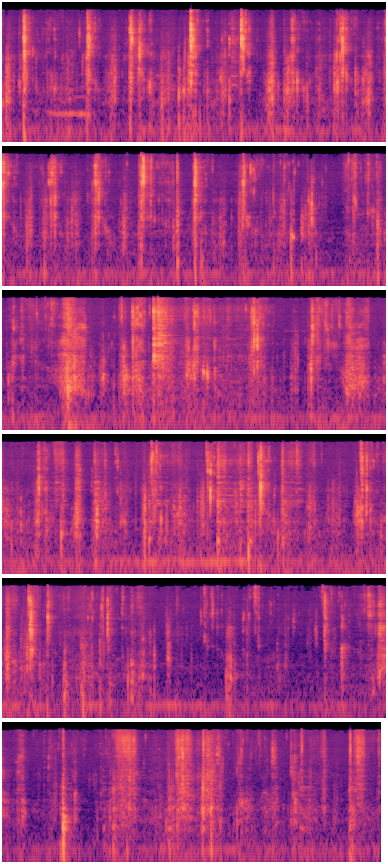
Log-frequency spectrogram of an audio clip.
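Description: Close-miked chewing and lip-smacking of chicken liver curry and rice eaten by hand: a steady, uneven run of wet clicks and smacks.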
